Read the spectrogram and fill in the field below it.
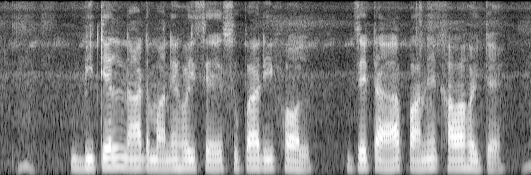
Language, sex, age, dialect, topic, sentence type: Bengali, male, 31-35, Western, agriculture, statement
